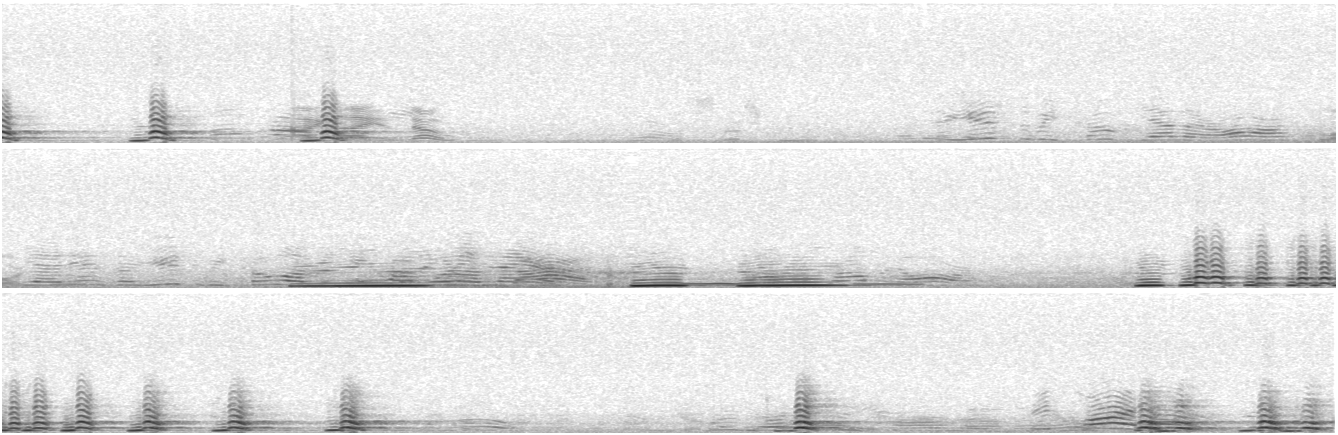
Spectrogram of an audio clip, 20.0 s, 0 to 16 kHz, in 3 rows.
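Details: Siamang gibbon at the Memphis Zoo, 1990, recorded on VHS: scattered barks, a long series of warbling, rising hoots swelling louder, then rapid bursts of loud honking barks with a faint steady hum beneath.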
